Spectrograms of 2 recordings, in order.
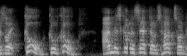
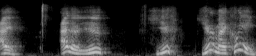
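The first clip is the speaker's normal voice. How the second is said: put-on drunken delivery. Retelling drunkenly greeting someone at Vlad's: acting drunk, as retold. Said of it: "drunk out of my brain".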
